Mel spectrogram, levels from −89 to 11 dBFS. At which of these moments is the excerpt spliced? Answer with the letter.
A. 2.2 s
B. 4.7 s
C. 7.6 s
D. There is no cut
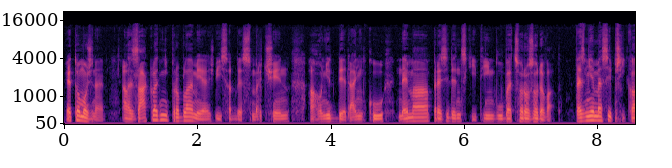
A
